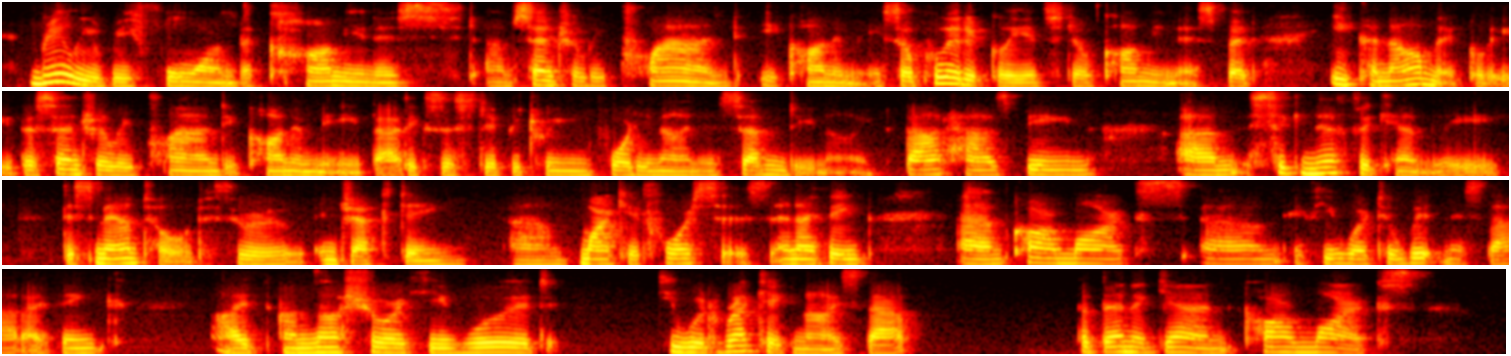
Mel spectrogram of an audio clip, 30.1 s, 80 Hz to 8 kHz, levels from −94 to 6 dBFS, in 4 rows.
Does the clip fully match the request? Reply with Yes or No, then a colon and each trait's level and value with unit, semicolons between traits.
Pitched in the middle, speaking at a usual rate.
No: medium, 150 Hz; slow, 130 wpm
